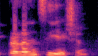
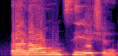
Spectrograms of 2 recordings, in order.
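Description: First: ప్రొనౌన్సియేషన్ with a short NUN in the second syllable; correct pronunciation. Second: ప్రొనౌన్సియేషన్ with a drawn-out NOUN in the second syllable; wrong pronunciation. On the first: Teacher correcting the word for learners, ప్రొనౌన్సియేషన్ said as pro-nun-ciation. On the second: Teacher showing learners the mistake to avoid, mispronounced ప్రొనౌన్సియేషన్ as pro-noun-ciation. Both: Shown as a demonstration. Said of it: "కాదండి".

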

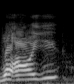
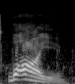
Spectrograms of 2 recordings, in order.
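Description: First: "what are you" higher, louder, rising at the end; incredulous rising question. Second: "What are you" with a falling tune; falling question. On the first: Gamer adding a repeat, "what are you" high and rising. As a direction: push "what are you" up into a sharp rise. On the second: Gamer questioning an enemy, "What are you" falling. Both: Real, not acted.

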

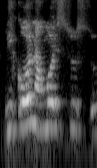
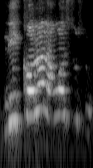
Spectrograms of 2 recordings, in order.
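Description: First: Said in the usual way. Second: Higher and louder, punched out; emphatic repeat. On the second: Real, not acted. Telling viewers she is Luba, said louder and higher. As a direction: hit it hard and proud the second time.

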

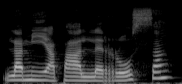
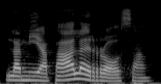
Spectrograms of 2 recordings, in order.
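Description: First: Palla and rossa with the l and s held long; doubled version; double consonants held. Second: Pala and rosa said with a short single l and s; no hold in pala and rosa; single-consonant version. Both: Shown as a demonstration. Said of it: "Look at the difference".

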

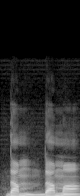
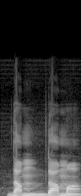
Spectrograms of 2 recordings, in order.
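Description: No difference in how they are said.

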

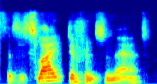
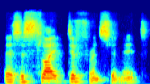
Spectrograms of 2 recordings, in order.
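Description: First: Put-on old posh stage British; classic RP accent. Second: The newer, lighter British sound; modern Standard British. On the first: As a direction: demo "slight difference" in plummy classic RP. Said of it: "the classic is a little bit more like this". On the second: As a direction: demo "slight difference" in modern RP. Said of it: "modern Standard Brit's a little bit more like this". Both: Shown as a demonstration.

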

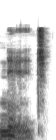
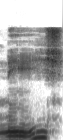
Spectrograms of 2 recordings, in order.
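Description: First: Niche as "nitch"; short i and ch ending in niche; American niche. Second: Niche as "neesh"; British niche. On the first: Teacher shows they differ, niche as "nitch". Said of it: "ချအသံလေးနဲ့". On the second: Teacher shows they differ, Niche as "neesh". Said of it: "U K လို့ခေါ်တဲ့ British accent". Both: Shown as a demonstration.

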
